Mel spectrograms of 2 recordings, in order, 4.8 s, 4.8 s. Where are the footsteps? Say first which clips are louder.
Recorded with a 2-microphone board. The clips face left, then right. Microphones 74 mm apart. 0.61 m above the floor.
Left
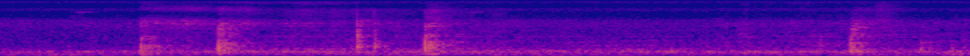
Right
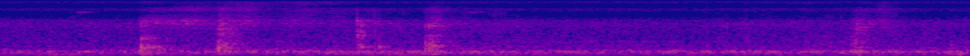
Left 5 dB; 5° left (ahead or behind), 0.8 m; by 4.9 s 80° left, 3 m.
